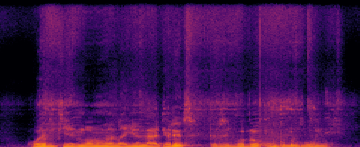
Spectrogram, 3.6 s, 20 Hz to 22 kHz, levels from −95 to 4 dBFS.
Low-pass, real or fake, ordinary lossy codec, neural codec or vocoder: none; fake; none; codec, 44.1 kHz, 3.4 kbps, Pupu-Codec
